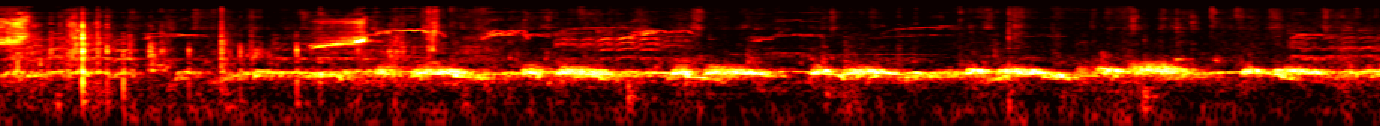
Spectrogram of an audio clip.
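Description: Pair of Thai spotted doves cooing close by: repeated soft, rounded coos follow one another in a steady rhythm over a quiet background, with a few faint chirps from other birds.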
